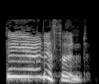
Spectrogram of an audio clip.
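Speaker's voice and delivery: very high frantic cry; screamed warning. A narrator's reading. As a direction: scream over the roar of flames. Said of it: "he screamed over the sound".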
